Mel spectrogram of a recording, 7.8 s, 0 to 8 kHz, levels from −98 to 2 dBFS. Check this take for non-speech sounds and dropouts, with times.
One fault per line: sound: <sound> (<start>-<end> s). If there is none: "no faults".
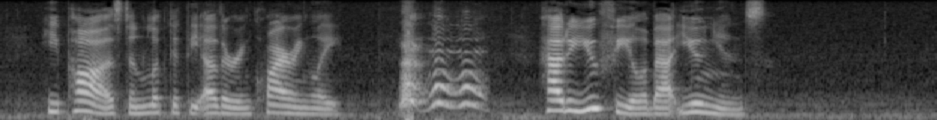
sound: bark (3.3-4.1 s)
